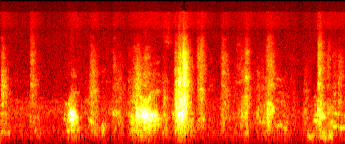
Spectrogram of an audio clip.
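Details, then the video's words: Five blenheim Cavalier King Charles Spaniel puppies, born at New Year to Paris and Spike, play with their mother Paris in an indoor puppy pen: irregular short yelps, whines and growly bursts, some loud and breathy, separated by brief pauses. "Cavalier Puppies Play with Mama"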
